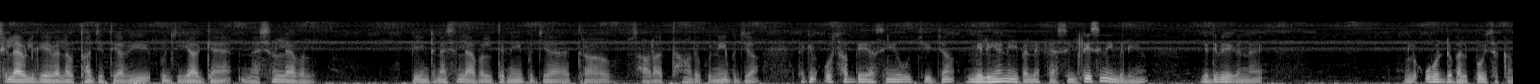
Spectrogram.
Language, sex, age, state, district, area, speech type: Dogri, male, 30-45, Jammu and Kashmir, Udhampur, rural, spontaneous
